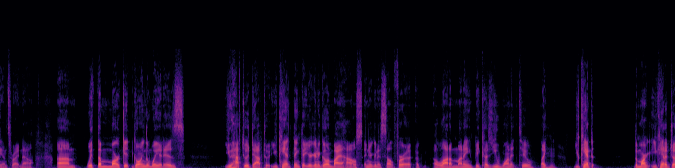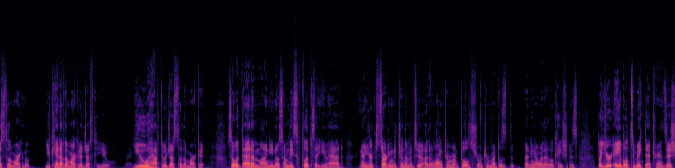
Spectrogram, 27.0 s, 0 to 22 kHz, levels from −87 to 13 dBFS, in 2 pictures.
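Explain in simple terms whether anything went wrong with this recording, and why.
Packet loss on the call caused three kinds of fault in the speech.

Short concealed packet loss happens at 7.01–7.05 s, just after "go and buy a" and before "and you're going to", again at 7.69–7.73 s, and at 23.07–23.11 s. Each time about 20 ms of sound went missing and the receiver patched it by continuing the last sound. You hear a brief smear or wobble rather than a gap.

A burst of packet loss comes at 8.37–8.45 s. About 60 ms went missing, enough that the patch is heard as a held buzz or a fading hiss before the speech picks up again further on. It is a single, longer hole than the short losses.

Repeated packet loss (robotic sound) fills four stretches: 19.51–19.99 s after "know some of these", 20.35–20.89 s, 21.65–22.63 s, and 24.65–25.39 s after "depending on where their". Each stretch has four or five patched holes of up to 60 ms, so the speech turns choppy with pieces missing instead of having one isolated glitch.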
